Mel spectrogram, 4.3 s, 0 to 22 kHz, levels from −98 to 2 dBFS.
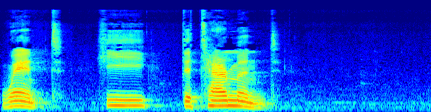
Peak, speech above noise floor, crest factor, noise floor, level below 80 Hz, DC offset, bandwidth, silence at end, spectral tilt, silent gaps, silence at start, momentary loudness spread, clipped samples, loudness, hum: -6 dBFS; 39 dB; 20 dB; -63 dBFS; -68 dBFS; under 0.1%; 16 kHz; 1.55 s; -5.5 dB/octave; none; 0 s; 20 LU; under 0.1%; -24 LUFS; none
